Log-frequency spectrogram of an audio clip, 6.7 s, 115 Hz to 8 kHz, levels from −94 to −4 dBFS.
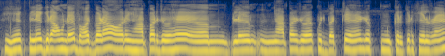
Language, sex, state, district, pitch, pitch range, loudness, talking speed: Hindi, female, Haryana, Rohtak, 190 Hz, 180-200 Hz, -14 LUFS, 215 wpm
